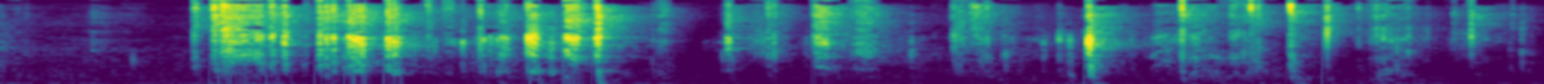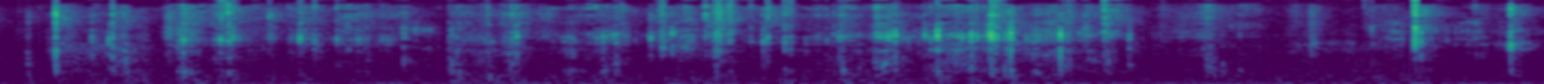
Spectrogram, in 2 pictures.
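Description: Plastic protective film being peeled off a metal business card case: a crackling, tearing sound, loudest in the first couple of seconds, with a couple of sharp clicks, then fainter crinkling that fades out.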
